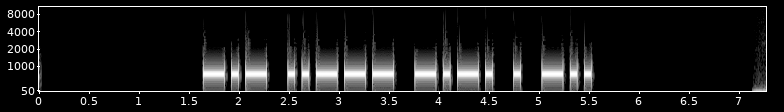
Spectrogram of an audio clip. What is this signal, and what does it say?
Morse code, heard as a keyed tone, about 20 wpm, 700 Hz. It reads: K2CED
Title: Speed Racing - USA Call Signs 17wpm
